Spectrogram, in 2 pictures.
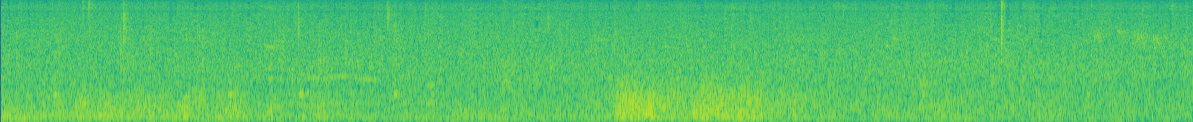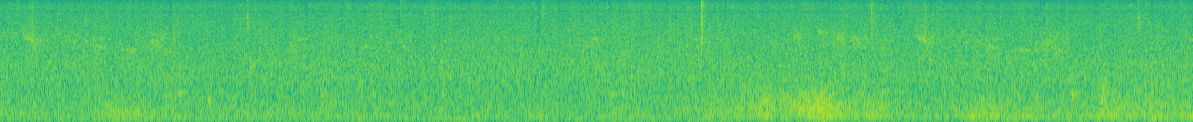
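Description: Steady rain falling, a constant hiss, with two rolls of thunder swelling up about eight seconds in and again around twenty-five seconds.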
